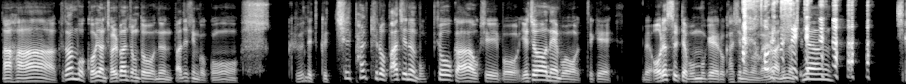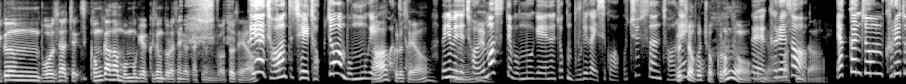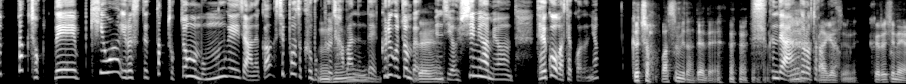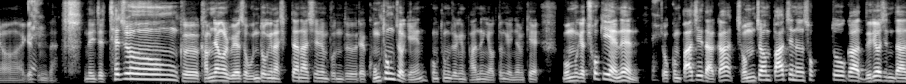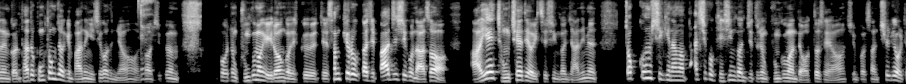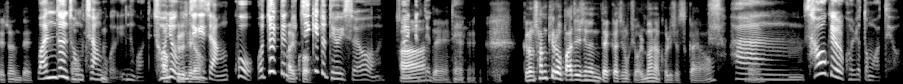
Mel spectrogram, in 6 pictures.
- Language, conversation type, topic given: Korean, advice, 습관이 제자리걸음이라 동기가 떨어질 때 어떻게 다시 회복하고 꾸준히 이어갈 수 있나요?
- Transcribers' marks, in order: "뭐" said as "메요"; tapping; laugh; laughing while speaking: "어렸을 때"; laugh; other background noise; chuckle; laugh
